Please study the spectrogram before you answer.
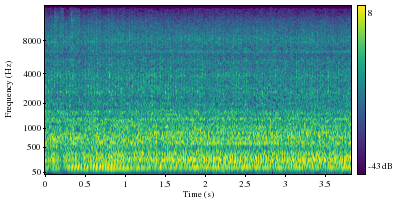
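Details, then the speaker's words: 1986 Jeep XJ 2.5L at idle: loud even hiss over the engine note; brake cleaner sprayed at the 3rd intake runner from front drops fuel trim from 150 to 30, confirming a vacuum leak there; engine running very lean. "the fuel trim dropped like a brick field trips going down to 30 from 150 so the 3rd intake runner from the front is leaking like a sieve"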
